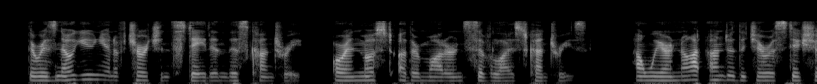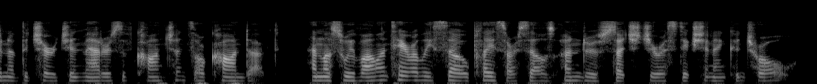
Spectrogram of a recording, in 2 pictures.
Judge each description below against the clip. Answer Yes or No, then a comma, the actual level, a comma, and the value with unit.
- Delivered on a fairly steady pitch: Yes, narrow, 1.8 semitones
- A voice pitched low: No, medium, 180 Hz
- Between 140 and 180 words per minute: Yes, average, 165 wpm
